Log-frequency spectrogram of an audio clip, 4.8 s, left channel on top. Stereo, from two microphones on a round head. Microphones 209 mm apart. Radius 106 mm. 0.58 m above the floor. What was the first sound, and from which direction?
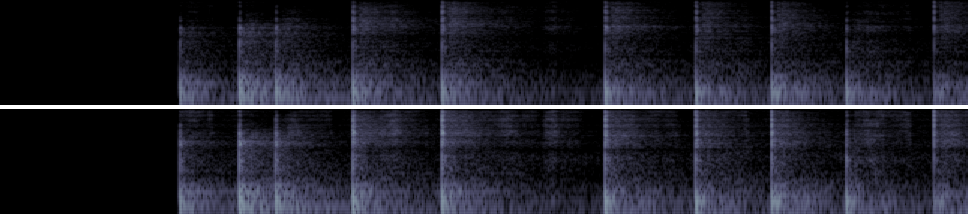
Writing, 40° right (ahead or behind).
